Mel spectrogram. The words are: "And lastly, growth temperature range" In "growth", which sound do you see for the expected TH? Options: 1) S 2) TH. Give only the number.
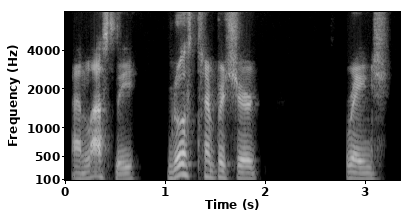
1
